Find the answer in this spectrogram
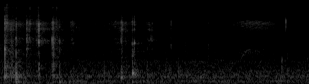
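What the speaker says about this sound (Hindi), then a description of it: "तो सबसे पहले हम कार्ड शफल कर लेते हैं।" Tarot cards being shuffled by hand make faint, quick papery flicks and soft slaps in brief irregular bursts, close but very quiet, with no talking.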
